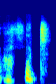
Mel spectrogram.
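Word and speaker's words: אחות: 就是阿霍德，这个就是结尾这个音要清楚啊，就不能读成阿霍德啊。这个要读成 a hot 啊，这是一个小问题哈。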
